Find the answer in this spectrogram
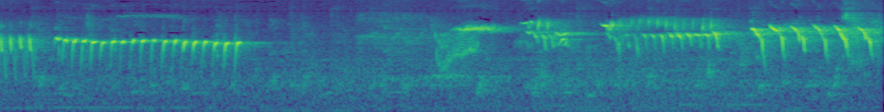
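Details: Orange pet canary, described as a super whistler, opens with a fast even rattling trill of about a second, then a short pause and sweeping whistles leading into quick bright chirps and another rapid trill.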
